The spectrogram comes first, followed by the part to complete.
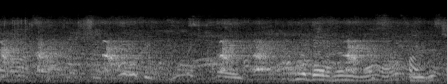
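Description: A dog barking about five times, short sharp barks spread across the few seconds, over people's voices.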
